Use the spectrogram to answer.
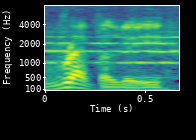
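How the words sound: It is said the American way.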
